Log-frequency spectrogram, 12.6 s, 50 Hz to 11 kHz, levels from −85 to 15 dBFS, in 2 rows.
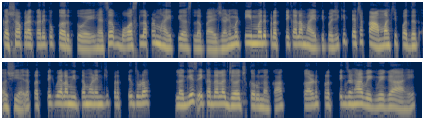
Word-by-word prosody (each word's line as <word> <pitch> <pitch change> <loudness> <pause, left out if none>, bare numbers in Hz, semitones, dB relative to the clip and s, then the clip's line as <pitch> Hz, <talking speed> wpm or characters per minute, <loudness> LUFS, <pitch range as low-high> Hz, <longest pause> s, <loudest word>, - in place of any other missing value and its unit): कशाप्रकारे 190 -1 0
तो 200 - -5
करतोय, 150 -6 0
ह्याचं 180 +8 -1
बॉसला 165 +7 +1
पण 225 -1 0
माहिती 160 -4 0
असलं 145 -2 -3
पाहिजे. 130 +1 -2
आणि 145 +3 0
मग 195 +4 +3
टीममध्ये 215 0 +5
प्रत्येकाला 195 +1 0
माहिती 160 -5 0
पाहिजे, 150 +1 -4
की 260 - -8
त्याच्या 215 +3 -3
कामाची 175 +2 +6
पद्धत 170 -2 0
अशी 150 -1 -4
आहे. 125 - -5
तर 155 - -4
प्रत्येक 190 +4 -6
वेळेला 205 -1 +3
मी 200 -1 +3
तर - - 0
म्हणेन, 200 0 +2
की 205 - -10
प्रत्येक 200 +2 -6
थोडं 210 +1 +2 0.5
लगेच 185 +8 +3
एखाद्याला 205 -1 +2
जज 175 -1 +2
करू 170 -2 -1
नका. 145 +1 -4 0.3
कारण 170 +3 0
प्रत्येकजण 195 +2 -3
हा 205 0 +6
वेगवेगळा 160 0 0
आहे. 125 +4 -5
180 Hz, 190 wpm, -22 LUFS, 155-200 Hz, 0.5 s, कामाची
